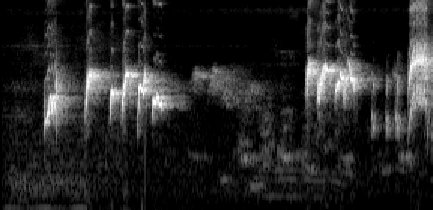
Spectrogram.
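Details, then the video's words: Red-whiskered bulbul song played to excite caged birds or lure wild ones; loud bright phrases of quick warbled, slurred whistled notes, a softer trailing segment, then another burst of rich chattering notes. "เสียงนกกรงหัวจุก สำหรับต่อ หรือ เปิดให้นกคึก เสียงเพราะๆ"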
